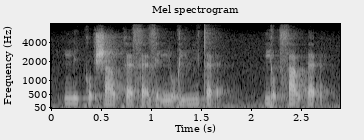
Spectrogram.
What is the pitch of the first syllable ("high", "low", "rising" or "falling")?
high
